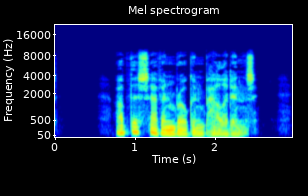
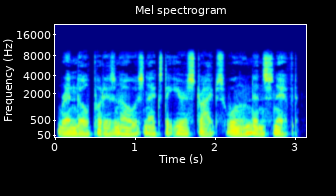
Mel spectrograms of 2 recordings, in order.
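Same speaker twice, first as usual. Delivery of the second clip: plain reading voice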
